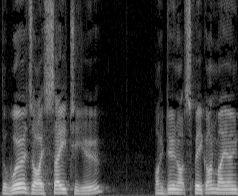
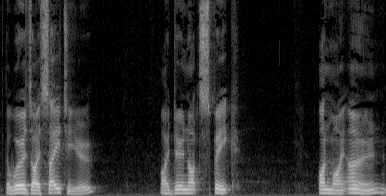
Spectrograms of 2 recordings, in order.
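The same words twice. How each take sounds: First: Said in the usual way. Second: 停顿后慢慢说"on my own"; pause before on my own. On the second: Shown as a demonstration. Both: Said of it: "could very easily be".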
